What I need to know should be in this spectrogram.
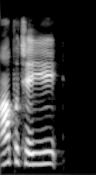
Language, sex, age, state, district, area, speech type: Telugu, female, 30-45, Andhra Pradesh, Nellore, urban, read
